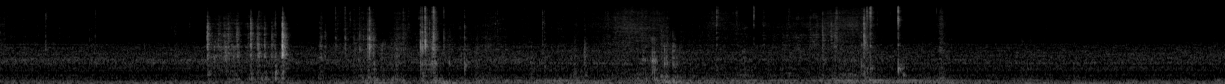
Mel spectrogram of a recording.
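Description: Savannah monitor crunching a quail egg in its jaws: a run of sharp cracks and clicks of breaking shell starting about two seconds in, a few more around four seconds and again briefly near nine seconds, over a faint steady hum.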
